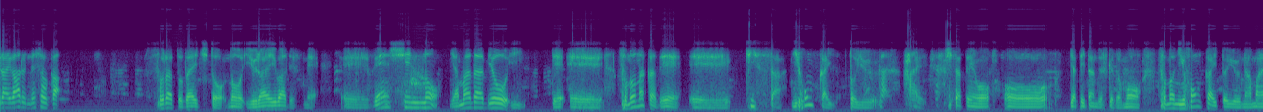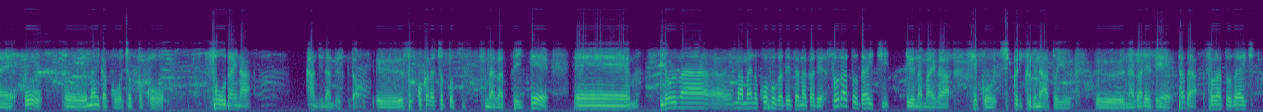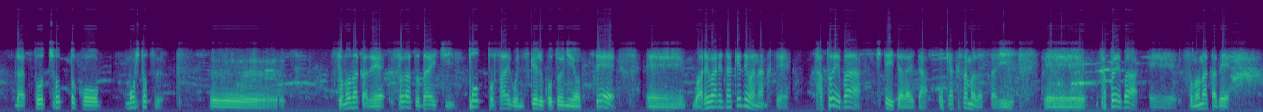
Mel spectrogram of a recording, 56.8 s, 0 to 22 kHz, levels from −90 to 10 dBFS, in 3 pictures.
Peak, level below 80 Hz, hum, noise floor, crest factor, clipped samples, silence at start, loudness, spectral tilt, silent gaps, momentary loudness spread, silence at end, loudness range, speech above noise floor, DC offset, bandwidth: -10 dBFS; -64 dBFS; none; -55 dBFS; 16 dB; under 0.1%; 0 s; -25 LUFS; -6 dB/octave; none; 9 LU; 0 s; 3 LU; 30 dB; under 0.1%; 9.6 kHz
